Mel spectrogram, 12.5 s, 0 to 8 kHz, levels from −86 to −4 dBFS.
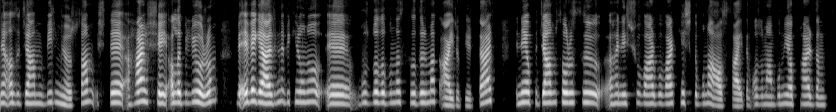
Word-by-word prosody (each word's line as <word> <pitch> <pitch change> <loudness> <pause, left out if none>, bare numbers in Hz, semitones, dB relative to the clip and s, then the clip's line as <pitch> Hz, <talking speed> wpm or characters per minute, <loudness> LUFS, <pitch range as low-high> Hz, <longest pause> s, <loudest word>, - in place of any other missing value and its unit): ne 255 -1 -1
alacağımı 245 -1 -2
bilmiyorsam, 255 0 -4
işte, 260 +2 +2
her 285 +3 +8
şeyi 255 -5 +3
alabiliyorum 260 +2 +3 0.3
ve - - 0
eve 290 +3 +6
geldiğimde 265 +1 +6
bir 270 - -11
kere 280 +1 -6
onu, 275 0 -3
eee, 235 -1 +2
buzdolabına 260 +2 -3
sığdırmak 265 +1 -3
ayrı 185 -2 -1
bir 175 -2 -13
dert. 285 +5 +3 0.3
E, 240 - -9
"Ne 270 - +3
yapacağım?" 265 0 +2
sorusu, 265 -1 +2
hani, 240 +2 -5
şu 250 +1 -15
var, 235 0 -2
bu 240 - -10
var, 240 +1 +1
keşke 260 -2 -9
bunu 240 -4 -4
alsaydım, 175 +1 -4
o 215 - -11
zaman 215 0 -10
bunu 225 +1 -11
yapardım, 225 -2 -5
250 Hz, 165 wpm, -22 LUFS, 230-265 Hz, 0.3 s, her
